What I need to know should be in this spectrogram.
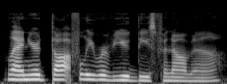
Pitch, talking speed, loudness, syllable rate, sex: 195 Hz, 130 wpm, -15 LUFS, 6.5 syllables/s, female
